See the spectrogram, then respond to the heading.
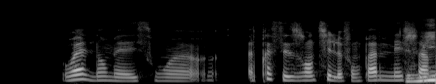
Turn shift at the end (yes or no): yes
